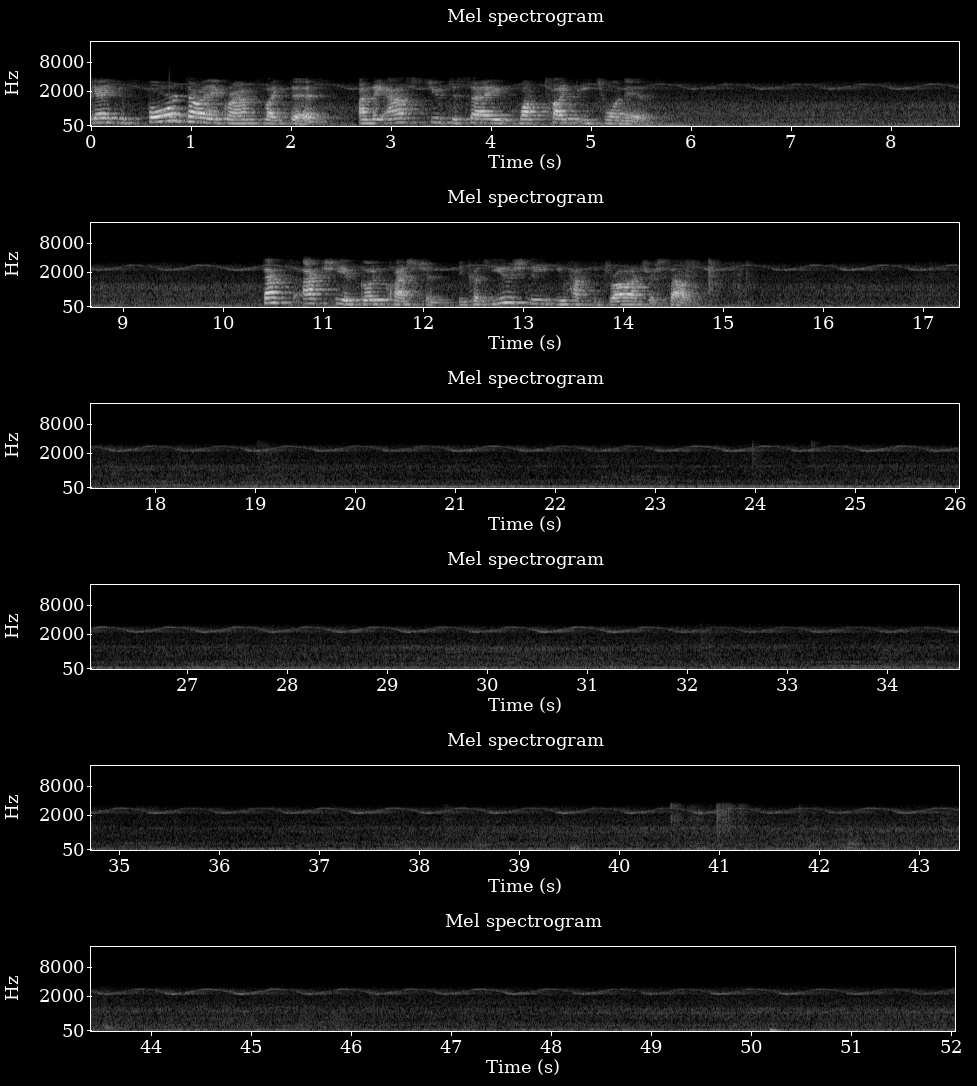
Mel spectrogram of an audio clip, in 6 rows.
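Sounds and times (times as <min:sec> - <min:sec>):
high-pitched wavering tone: 0:00.0 - 0:52.0
low hum: 0:13.6 - 0:52.0.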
